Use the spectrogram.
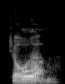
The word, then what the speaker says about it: Johan: So in Sweden we have like a letter called Å, so it's like an A with a circle over it, and we just pronounce it Å. Johan.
